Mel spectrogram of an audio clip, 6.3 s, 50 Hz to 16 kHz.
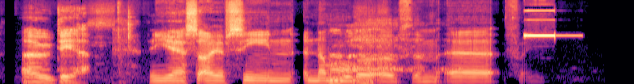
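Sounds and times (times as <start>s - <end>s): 
speech: 0.2s - 5.3s
high-pitched smoke alarm chirp: 5.2s - 5.9s.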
